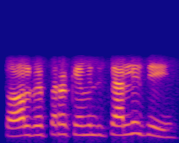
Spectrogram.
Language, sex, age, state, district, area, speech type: Odia, female, 60+, Odisha, Jharsuguda, rural, conversation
